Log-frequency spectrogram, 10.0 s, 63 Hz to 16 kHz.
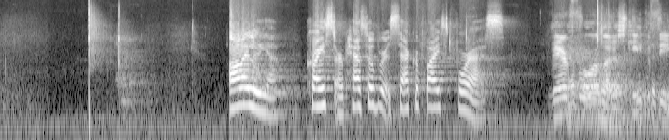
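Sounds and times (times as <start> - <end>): bread snapping: 1.3 - 1.9.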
